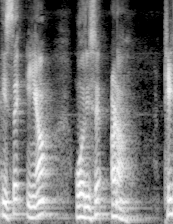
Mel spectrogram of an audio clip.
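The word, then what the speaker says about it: ञ: इनका उच्चारण स्थान जो सही उच्चारण है क ख ग घ अंगा, च छ ज झ इया, तो इसे हम बोलते हैं इया।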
